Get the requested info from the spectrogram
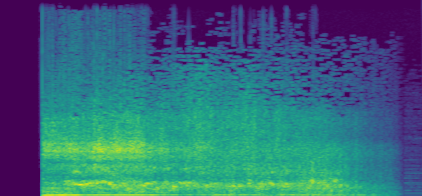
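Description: Car tyres squealing as a sound effect, starting suddenly about half a second in and fading out near the end, with a steady low engine-like hum beneath the screech.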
